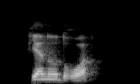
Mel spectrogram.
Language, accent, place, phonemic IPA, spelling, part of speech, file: French, France, Lyon, /pja.no dʁwa/, piano droit, noun, LL-Q150 (fra)-piano droit.wav
- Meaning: upright piano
